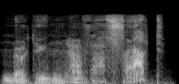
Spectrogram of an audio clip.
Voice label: answer, vort speech; hl2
